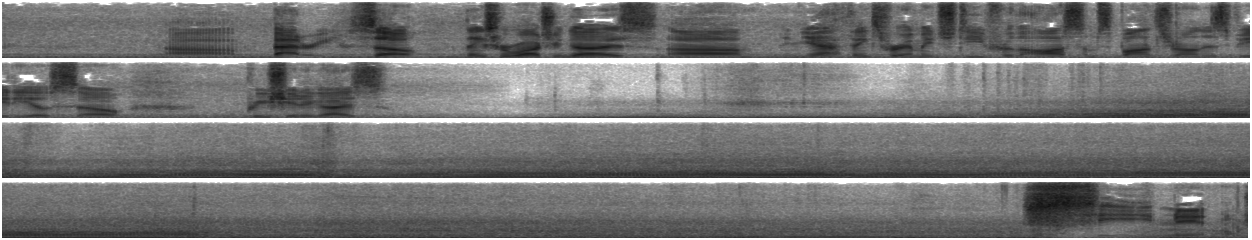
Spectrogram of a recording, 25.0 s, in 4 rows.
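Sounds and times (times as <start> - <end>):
car engine accelerating through gears: 6.8 - 23.9.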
